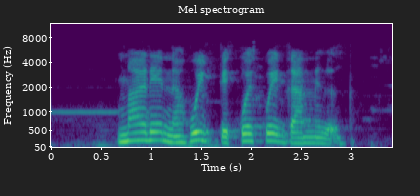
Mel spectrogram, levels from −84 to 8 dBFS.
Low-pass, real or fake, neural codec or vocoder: 7.2 kHz; fake; codec, 16 kHz, 2 kbps, FunCodec, trained on Chinese and English, 25 frames a second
